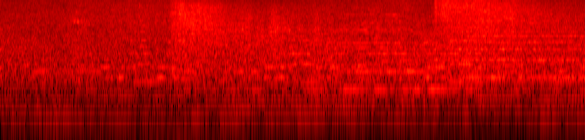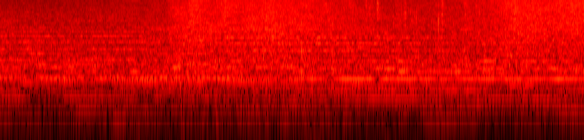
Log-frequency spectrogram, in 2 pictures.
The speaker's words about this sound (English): During the night, a fierce storm hit the lake. Large waves crashed over the boat and threatened to capsize it.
